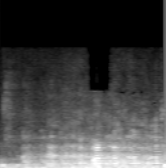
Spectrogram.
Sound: audience laughs

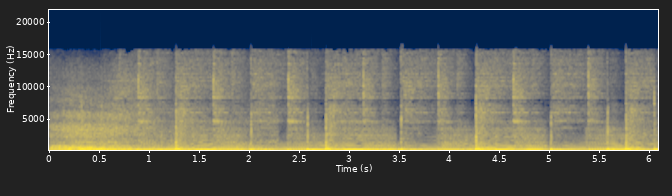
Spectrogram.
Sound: drone humming; upbeat music

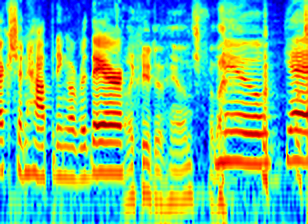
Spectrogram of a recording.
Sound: chuckles

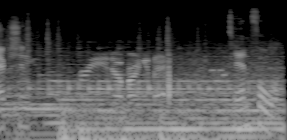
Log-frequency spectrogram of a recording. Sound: chatter over the radio

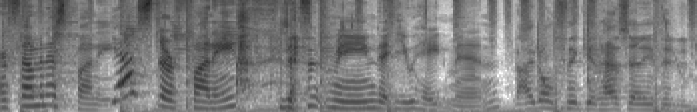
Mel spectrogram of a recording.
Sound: laughs

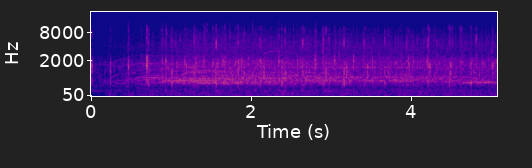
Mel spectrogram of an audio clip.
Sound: audience applauding and cheering

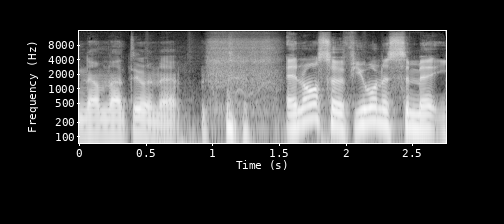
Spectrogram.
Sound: laughs

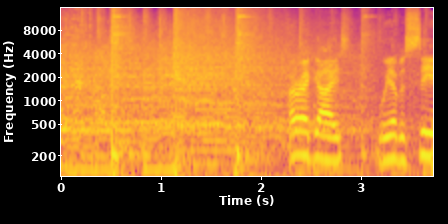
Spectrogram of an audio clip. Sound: upbeat music; motorbike engines roaring

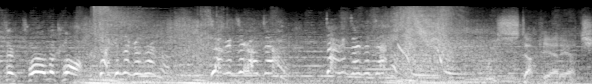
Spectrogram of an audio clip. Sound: imitating gun shots

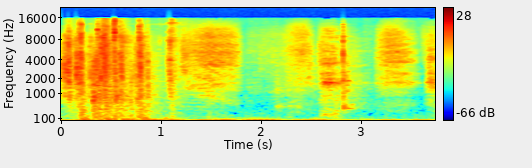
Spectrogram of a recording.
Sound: heavy breathing

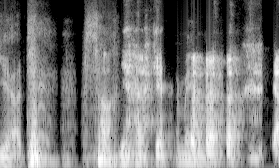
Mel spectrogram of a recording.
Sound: laughs

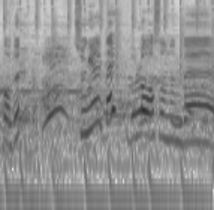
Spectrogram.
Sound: gasp!

